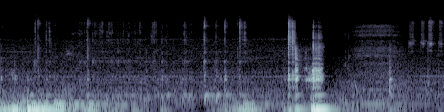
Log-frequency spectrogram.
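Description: Hands working wires and terminals inside a toaster oven's metal case: scattered small clicks and rattles, with dull low thumps in the first second or so and again about six seconds in, the loudest of them.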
